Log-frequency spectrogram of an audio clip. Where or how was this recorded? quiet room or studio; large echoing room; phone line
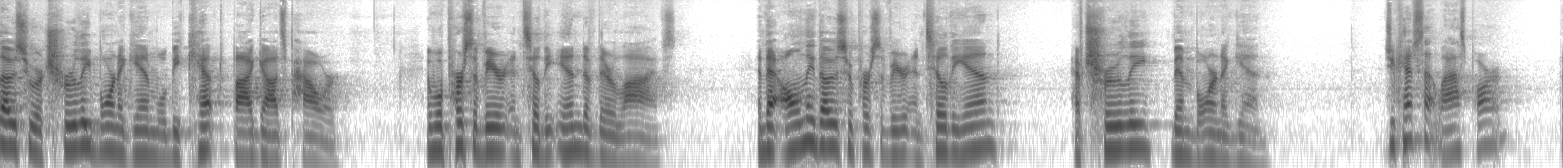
large echoing room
